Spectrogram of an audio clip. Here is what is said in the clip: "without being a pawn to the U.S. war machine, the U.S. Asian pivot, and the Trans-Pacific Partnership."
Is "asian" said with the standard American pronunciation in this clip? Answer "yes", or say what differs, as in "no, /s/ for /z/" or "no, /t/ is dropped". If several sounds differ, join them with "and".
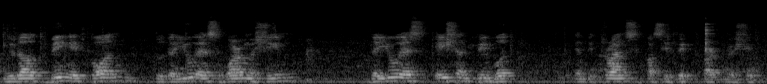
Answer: no, /ʃ/ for /ʒ/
